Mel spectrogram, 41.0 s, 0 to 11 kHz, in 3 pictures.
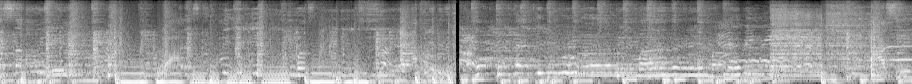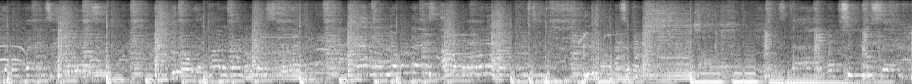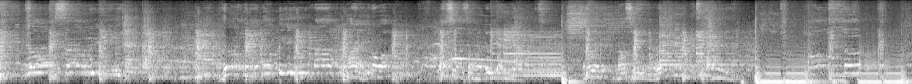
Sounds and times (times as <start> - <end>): Crowd: 0.0 - 41.0
Music: 0.0 - 41.0
Singing: 2.4 - 12.3, 13.0 - 23.5, 24.2 - 35.0.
